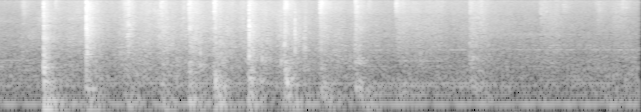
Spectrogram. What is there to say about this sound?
naked feet walk rapidly on flagstone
